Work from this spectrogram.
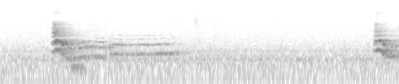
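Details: Cavalier King Charles Spaniel puppies on an indoor kitchen camera on a cloudy Monday morning; a high, drawn-out whining yelp lasting about a second, then a shorter whine near the end, over a steady room hum.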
